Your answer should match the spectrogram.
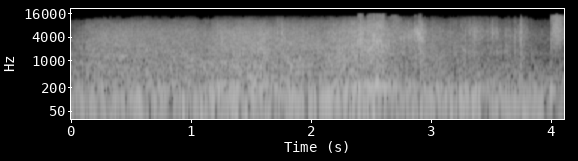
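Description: race car engines starting

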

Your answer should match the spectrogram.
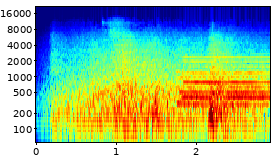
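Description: train on railroad tracks

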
